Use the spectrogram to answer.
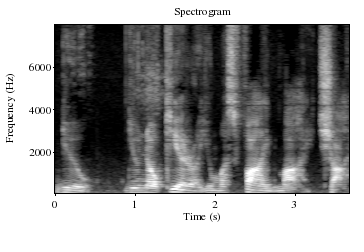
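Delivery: slow, low, soft dragon plea; grave dragon murmur. Acted. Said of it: "And this bellows out".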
